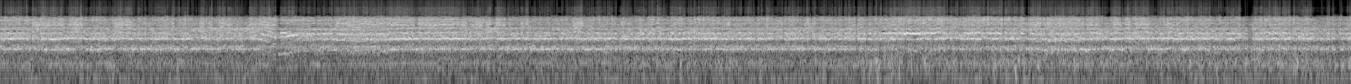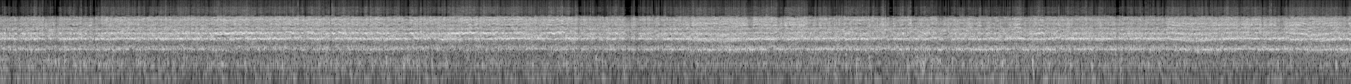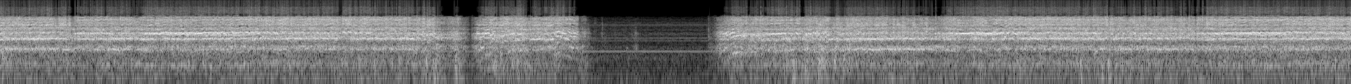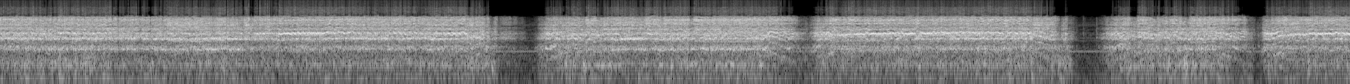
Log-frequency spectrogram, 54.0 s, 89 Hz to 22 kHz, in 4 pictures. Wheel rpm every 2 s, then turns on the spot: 230, 220, 220, 230, 230, 230, 230, 230, 230, 230, 230, 230, 230, 220, 220, 210, 80, 100, 220, 230, 230, 230, 210, 140, 150, 170, 120.
none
